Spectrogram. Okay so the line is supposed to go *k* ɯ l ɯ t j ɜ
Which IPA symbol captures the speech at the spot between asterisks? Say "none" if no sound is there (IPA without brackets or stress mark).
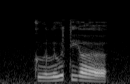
k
